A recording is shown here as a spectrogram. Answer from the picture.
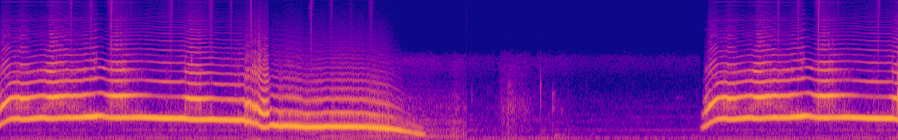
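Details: Domestic cats in a showdown, one tom driving off intruding stray cats. Long, steady, moaning yowls that hold one pitch, then bend down and fade, with a second drawn-out yowl starting after a short pause.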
